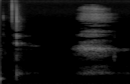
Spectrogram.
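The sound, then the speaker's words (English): A single sneeze: a quick sharp inhale, then a breathy, voiced burst lasting under half a second, fairly quiet, with nobody talking. “I'm going to sneeze.”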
